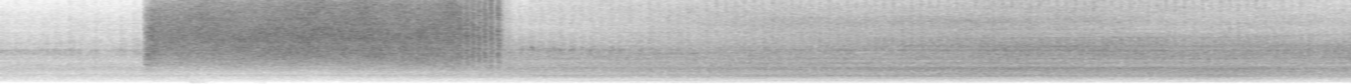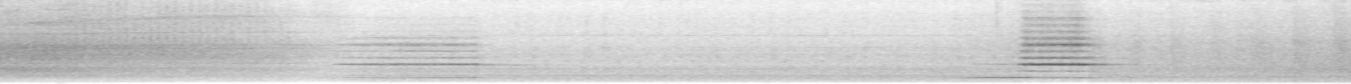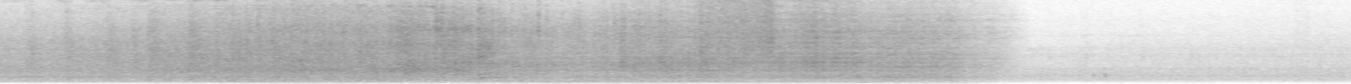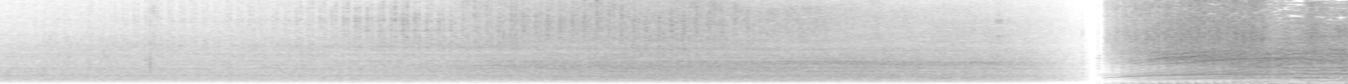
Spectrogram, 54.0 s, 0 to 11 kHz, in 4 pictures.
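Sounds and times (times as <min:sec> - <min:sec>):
approaching freight train: 0:00.0 - 0:54.0
air brakes hissing: 0:01.4 - 0:06.2
train horn blast: 0:23.1 - 0:24.8.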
